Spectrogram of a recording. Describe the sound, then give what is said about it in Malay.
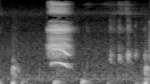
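A chicken that has got loose lets out one loud, sharp squawk, followed by a few softer, quicker clucks, with dull low thumps scattered around the calls. “Eh ya, ya, Ada ada ayam terlepas Ada ayam terlepas”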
